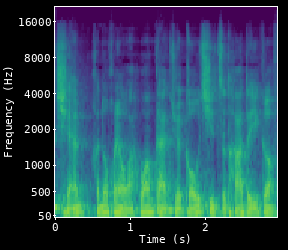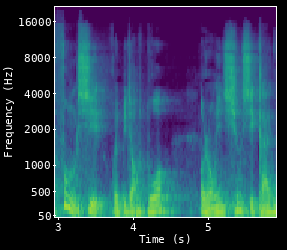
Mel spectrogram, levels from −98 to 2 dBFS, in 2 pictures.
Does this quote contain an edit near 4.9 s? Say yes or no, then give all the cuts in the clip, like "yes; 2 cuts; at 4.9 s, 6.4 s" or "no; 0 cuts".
yes; 2 cuts; at 1.1 s, 4.9 s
